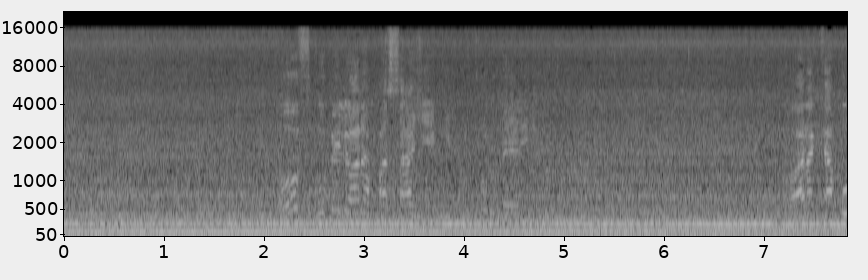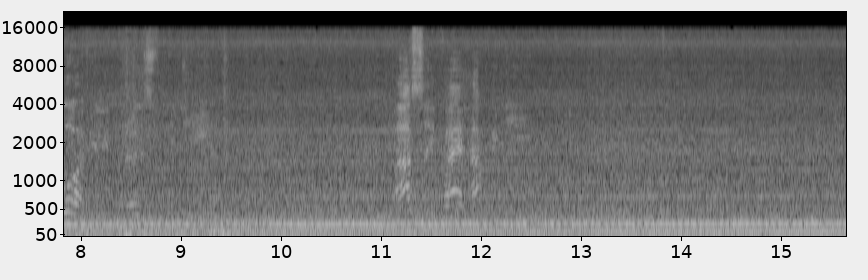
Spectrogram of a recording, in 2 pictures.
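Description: Tyres roll on a paved road with a steady rumble.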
